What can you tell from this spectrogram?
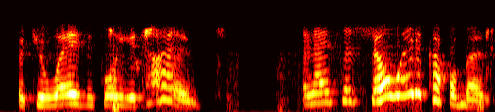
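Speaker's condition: Cerebral palsy; Botox injections in neck every 3 months for chronic pain

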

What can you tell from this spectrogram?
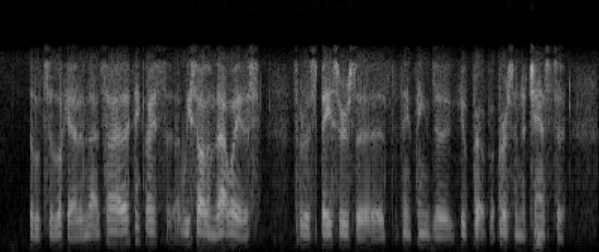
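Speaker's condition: Parkinson's disease; diagnosed while still working, some years before recording

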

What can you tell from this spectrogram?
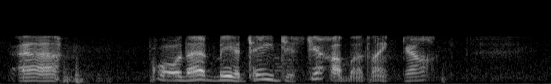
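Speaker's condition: Parkinson's disease; shivering, shaking at time of recording

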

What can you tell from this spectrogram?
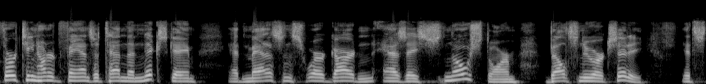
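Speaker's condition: No condition

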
